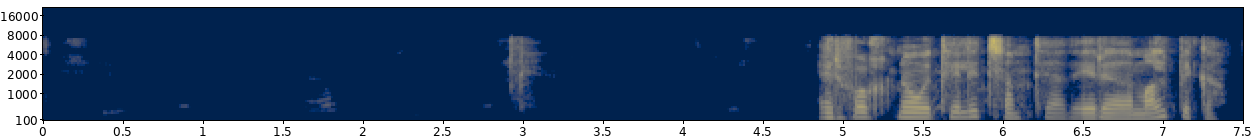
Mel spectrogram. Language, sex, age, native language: Icelandic, female, 50-59, Icelandic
